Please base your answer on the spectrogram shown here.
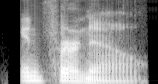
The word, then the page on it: inferno: American English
